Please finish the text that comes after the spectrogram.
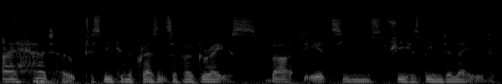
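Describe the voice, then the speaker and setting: Casting: noble lord from a game, measured formal oratory, even middle voice, read by a man. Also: fairly low pitch, gravelly, slight background noise. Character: noble male lord giving a formal speech.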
